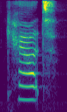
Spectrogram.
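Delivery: high-pitched playful self-questioning; mock-curious, lilting and high; playful wondering. Shown as a demonstration. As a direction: call your own name high, then wonder lightly. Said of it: "with this degree of playfulness".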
